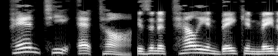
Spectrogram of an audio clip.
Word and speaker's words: pancetta: pancetta Italian pronunciation panty Etta is an Italian bacon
